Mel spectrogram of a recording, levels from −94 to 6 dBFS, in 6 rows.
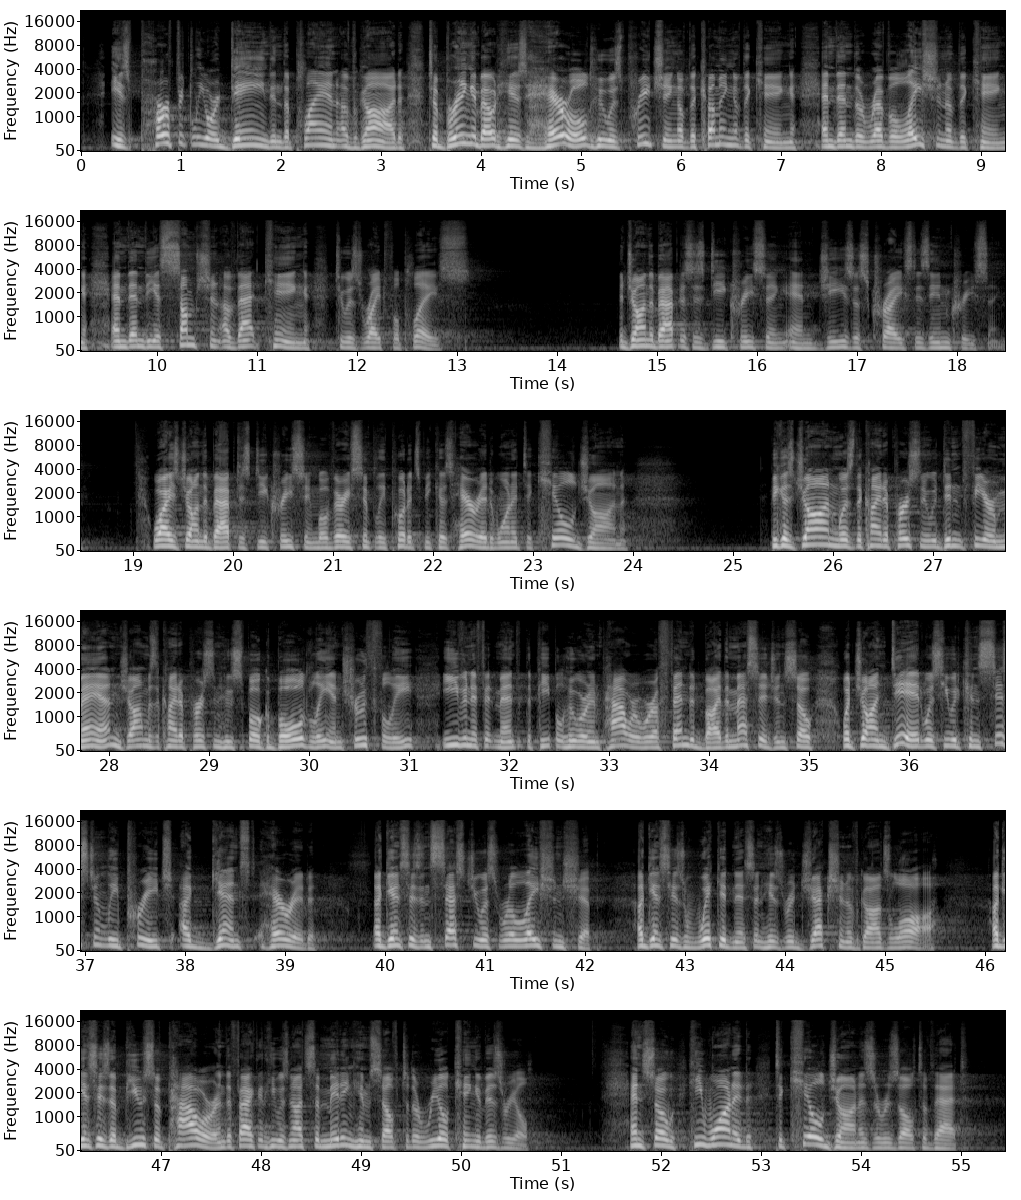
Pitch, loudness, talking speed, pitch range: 155 Hz, -24 LUFS, 175 wpm, 140-180 Hz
